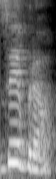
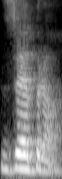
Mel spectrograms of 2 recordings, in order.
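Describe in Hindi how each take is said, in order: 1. यह American English accent में बोला गया है। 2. यह ब्रिटिश इंग्लिश एक्सेंट में बोला गया है। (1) "अमेरिकन प्रोनाउंसिएशन है" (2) "ब्रिटिश प्रोनाउंसिएशन है"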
